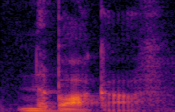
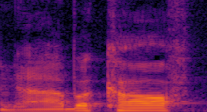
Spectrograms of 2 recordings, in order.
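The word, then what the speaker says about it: Nabokov: then we get to the song nabakov and nabakov right that's how you're supposed to say it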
